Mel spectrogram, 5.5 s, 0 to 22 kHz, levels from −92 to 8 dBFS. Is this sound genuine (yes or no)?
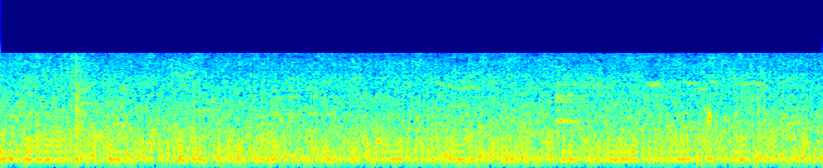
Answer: no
